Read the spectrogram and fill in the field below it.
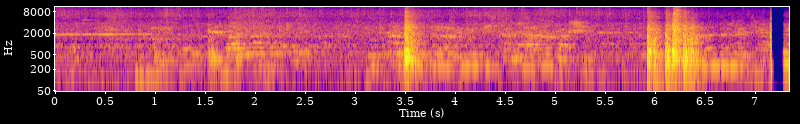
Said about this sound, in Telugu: రొయ్యలు అయితే దీంట్లో వేసుకొని కూరలో అటు ఇటు తిప్పుకోవాలి.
